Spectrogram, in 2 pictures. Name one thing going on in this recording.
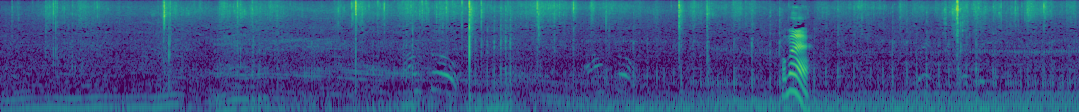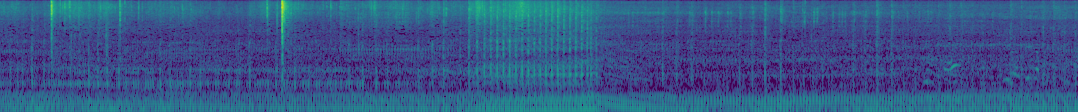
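Motorbike engines idle and rev unevenly a short way off.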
